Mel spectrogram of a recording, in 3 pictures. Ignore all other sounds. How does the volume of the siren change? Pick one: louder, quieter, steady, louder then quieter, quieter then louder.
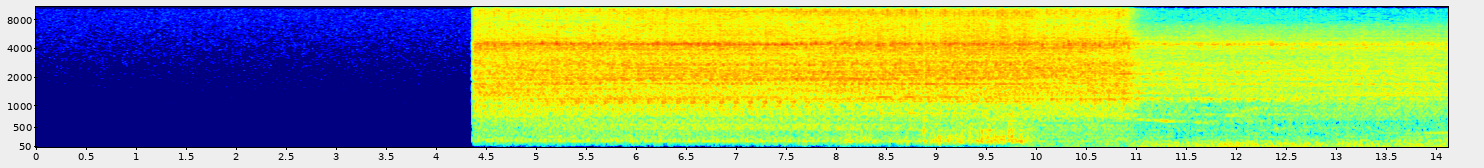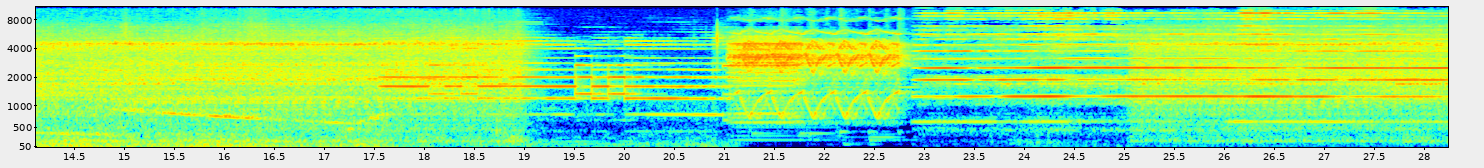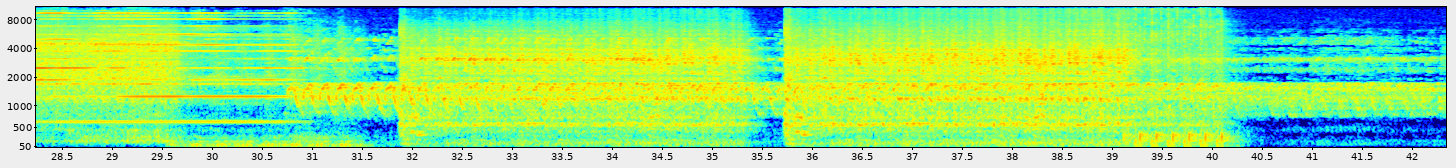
louder then quieter.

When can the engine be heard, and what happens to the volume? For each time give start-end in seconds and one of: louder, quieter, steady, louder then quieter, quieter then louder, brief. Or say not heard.
4.3-19.1 quieter
25.1-40.1 louder.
